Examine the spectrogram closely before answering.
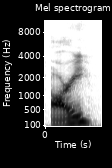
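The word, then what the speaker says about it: ARRI: do you say it Ari I say Ari I say Ari okay because it's Arnold and RoR yeah so like R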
